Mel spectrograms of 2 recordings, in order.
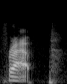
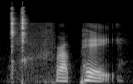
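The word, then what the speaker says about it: frappé: chilled or partly frozen frappe or frap so both are correct it has variance this word has variance when it comes to pronunciation frappe or frappe what about this word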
